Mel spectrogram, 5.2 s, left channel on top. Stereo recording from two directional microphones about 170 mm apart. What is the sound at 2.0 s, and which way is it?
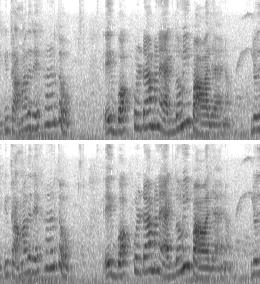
Speech, 15° right (ahead or behind).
